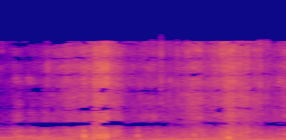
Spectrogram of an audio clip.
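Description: Footsteps through dry leaf litter and ferns, a few irregular crunches and rustles of brushed vegetation.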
